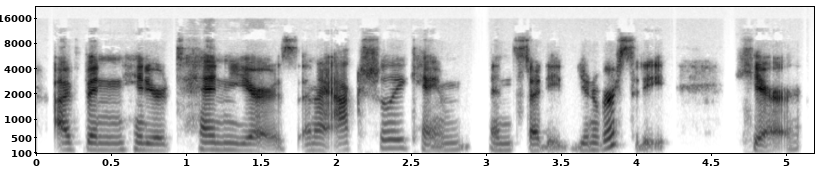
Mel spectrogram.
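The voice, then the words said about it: American accent. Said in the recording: “As you can tell, I'm an American accent.”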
